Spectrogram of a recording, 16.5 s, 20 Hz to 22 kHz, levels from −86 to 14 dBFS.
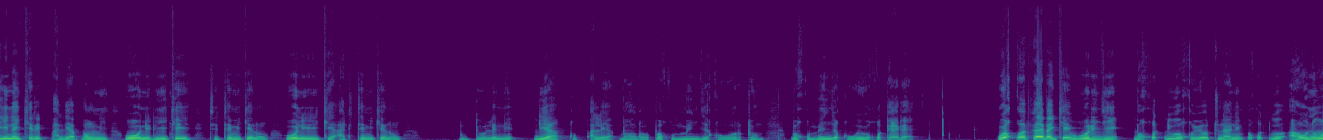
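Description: No technical faults can be heard anywhere in the recording; the signal stays steady and intact throughout.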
